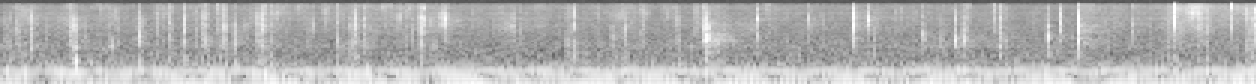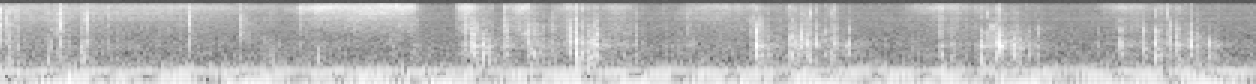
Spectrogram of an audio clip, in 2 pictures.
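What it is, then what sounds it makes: Denim jeans being scratched. Long nails scratch light grey cotton denim jeans worn on the body, first along the leg hem and then at the waistband near the metal button. The result is a quiet run of fast, dry, rasping scratches with crisp high edges, heard over a steady low hum.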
